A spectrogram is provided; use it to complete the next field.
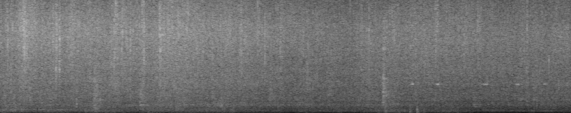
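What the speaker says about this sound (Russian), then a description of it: "Дождь пошел" Steady rain falls through a windstorm at a riverside dacha, a dense continuous hiss with scattered drops striking surfaces close by, with no voices.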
